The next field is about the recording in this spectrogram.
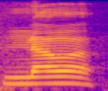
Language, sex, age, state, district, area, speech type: Sindhi, female, 45-60, Maharashtra, Thane, urban, read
